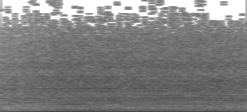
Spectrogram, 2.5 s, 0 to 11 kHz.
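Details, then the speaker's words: 2010 Toyota Camry Hybrid at 154,910 miles, throttle pedal floored to rev and charge the battery: deep, steady drone, smooth and even with no knocks, rattles or misfire; healthy. "Listen to this horsepower. Revving. We're gonna charge that battery. Woo! That's me putting the throttle pedal to the floor."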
